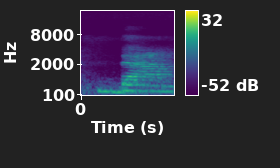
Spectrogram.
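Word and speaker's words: damn: डैम, D-A-M-N, डैम।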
